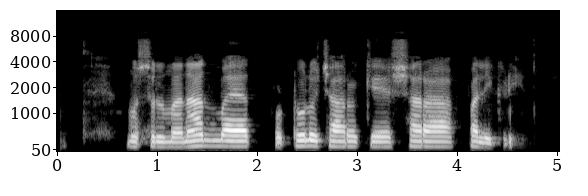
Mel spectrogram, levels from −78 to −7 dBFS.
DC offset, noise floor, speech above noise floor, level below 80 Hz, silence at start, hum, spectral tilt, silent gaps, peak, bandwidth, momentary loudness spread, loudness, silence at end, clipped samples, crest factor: under 0.1%; -49 dBFS; 33 dB; -68 dBFS; 0.7 s; none; -6.5 dB/octave; none; 0 dBFS; 7.6 kHz; 13 LU; -17 LUFS; 0.45 s; under 0.1%; 16 dB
